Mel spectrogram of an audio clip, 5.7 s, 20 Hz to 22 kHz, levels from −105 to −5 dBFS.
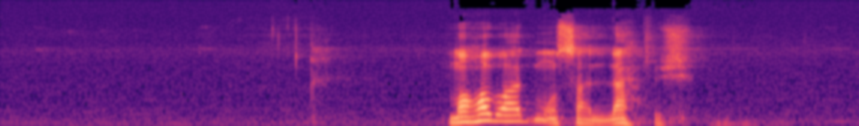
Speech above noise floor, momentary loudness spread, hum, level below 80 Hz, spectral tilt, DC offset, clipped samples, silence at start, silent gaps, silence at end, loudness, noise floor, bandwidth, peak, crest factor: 33 dB; 25 LU; none; -70 dBFS; -3.5 dB/octave; under 0.1%; under 0.1%; 2.05 s; none; 1.1 s; -23 LUFS; -57 dBFS; over 20 kHz; -4 dBFS; 26 dB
